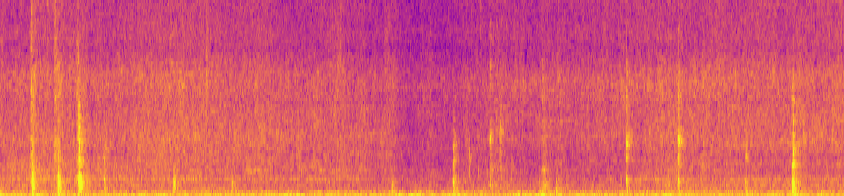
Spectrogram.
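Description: Wooden spatula scraping and tapping against a frying pan as rice and vegetables are stirred over a steady sizzle of frying. A few sharp taps come close together in the first second, and lighter scattered taps follow in the second half.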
